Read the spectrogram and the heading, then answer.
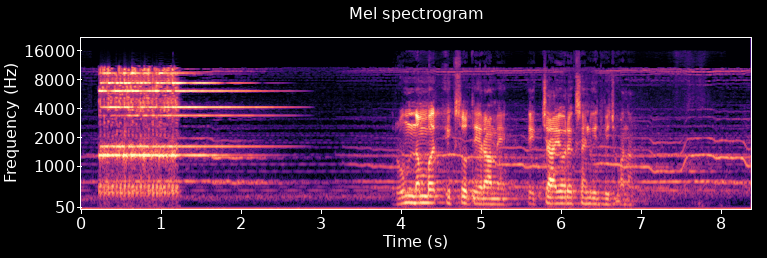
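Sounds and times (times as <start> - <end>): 
telephone bell ringing at a call center: 0.2 - 2.8
speech: 4.0 - 7.0.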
